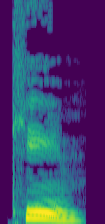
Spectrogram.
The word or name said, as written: keme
